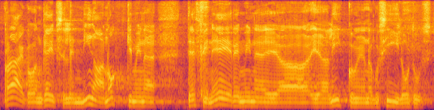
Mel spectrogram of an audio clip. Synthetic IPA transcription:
prɑeɡ̥uonkæjb̥se̞lːineninɑnokːimine | t̪e̞fineːɾimine̞jɑjɑliːkːuminenɑɡ̥usiːlud̪̥us

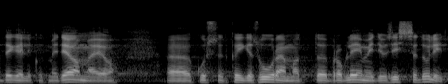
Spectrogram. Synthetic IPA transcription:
t̪e̞ɡ̥e̞likult̪met̪eɑmejo | kusned̪̥kɤjɡ̥e̞suːɾe̞mɑd̪̥pro̞b̥le̞ːmid̪jusisːe̞t̪ulʲid̪̥

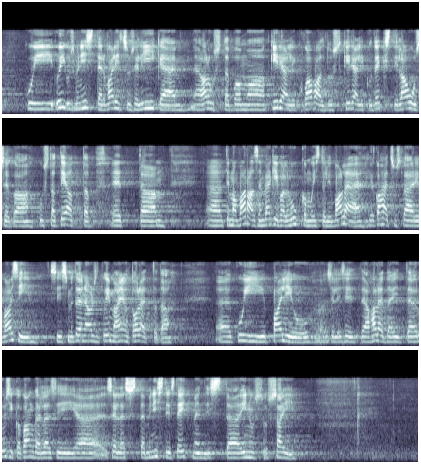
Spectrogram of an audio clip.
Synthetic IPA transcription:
kujɤjɡ̥usminist̪e̞ɾvɑlʲit̪suse̞liːɡ̥e̞ɑlust̪ɑbo̞mɑkiɾjɑlːikːˑuɑvɑld̪ust̪kiɾjɑlikːˑut̪e̞kst̪ilɑwse̞ɡ̥ɑkust̪ɑt̪e̞ɑt̪ˑːɑb̥e̞t̪ː | t̪e̞mɑvɑɾɑse̞mvæɡivɑlːehukːɑmɤjst̪o̞lʲivɑle̞jɑkɑɦe̞t̪sust̪væːɾivɑsʲisisme̞t̪ɤ̞e̞næuliset̪vɤjmeɑjnult̪ːˑo̞le̞t̪ːˑɑd̪̥ɑ | kujpɑlʲjuse̞lːise̞jd̪̥ɦɑled̪ɑjd̪̥ɾus̬ʲikːˑɑkɑŋɡ̥e̞lɑsise̞lːe̞st̪minist̪rist̪e̞jt̪ˑme̞nd̪̥ist̪inːust̪usːɑj

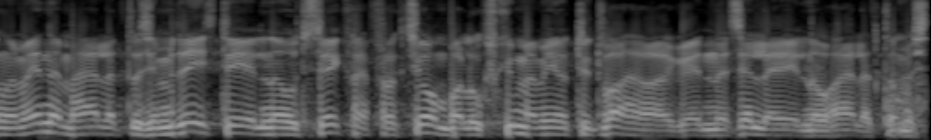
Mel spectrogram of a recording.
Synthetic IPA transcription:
unɑmee̞nːemhæːlet̪ːˑɑsʲimet̪e̞jst̪e̞ːlnɤwt̪si̥t̪ekrefrɑkt̪sʲioːnpɑlːukskymːeminut̪it̪ːvɑhe̞ɑeɡ̥ɑe̞nːese̞lːeeːlnɤwhæːlet̪ːˑɑmis

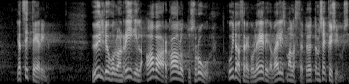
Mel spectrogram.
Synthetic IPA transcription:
jɑt̪sit̪ːˑe̞ːɾḭn | ylʲjuɦulo̞nriːɡ̥ilɑvɑrkɑːlut̪ːˑusruːmkujd̪̥ɑsre̞ɡ̥ule̞ːɾid̪̥ɑvælʲismɑlːɑst̪e̞t̪øːt̪ˑːɑmis̬e̞kysʲḭmṵsi̥

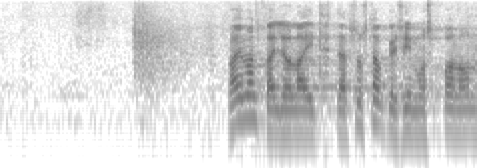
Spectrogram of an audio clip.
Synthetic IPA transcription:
pɑjmɑnd̪̚kɑlʲjolɑjd̪̥t̪æpsust̪ɑvkysʲimust̪̚pɑlon

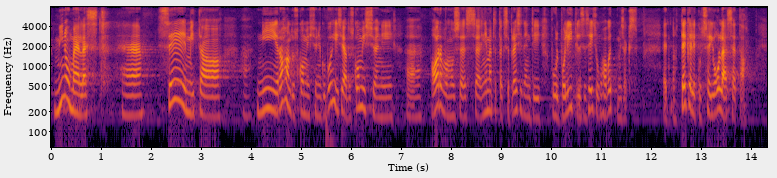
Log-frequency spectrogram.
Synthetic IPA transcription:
minume̞ːle̞st̪ | se̞ːmit̪ɑ | niːɾɑɦɑnd̪̥usko̞misːionʲikujpɤɦise̞ɑd̪̥usko̞misːio̞nʲi | ɑrvɑmuse̞snimet̪ːˑɑt̪ːˑɑkse̞pre̞sʲid̪̥e̞nd̪̥ipuːulpo̞liːt̪ˑilise̞se̞jsuko̞ɦɑvɤt̪ːˑmise̞ks | e̞t̪not̪e̞ɡe̞likult̪seːjo̞lese̞d̪̥ɑ̰

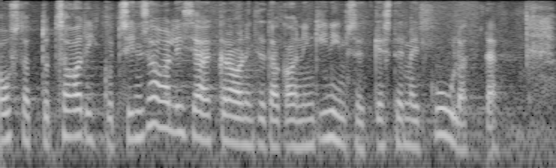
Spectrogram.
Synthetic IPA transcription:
ost̪ɑt̪ːˑud̪̥sɑːd̪̥ikːˑut̪siːnsɑːlʲisjɑe̞krɑːnid̪̥e̞t̪ɑɡ̥ɑniŋɡ̥inimese̞d̪̥̚ke̞st̪e̞me̞jd̪̥̚kuːlɑt̪ːe̞

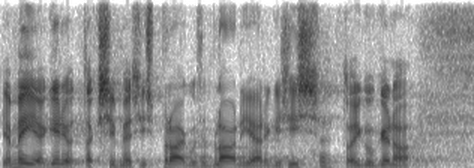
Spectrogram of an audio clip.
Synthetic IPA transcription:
jɑme̞jɛkirjut̪ːˑɑksimesisprɑeɡ̥use̞plɑːnijærɡ̥isisːeet̪ːˑojɡ̥ukenɑ̰

